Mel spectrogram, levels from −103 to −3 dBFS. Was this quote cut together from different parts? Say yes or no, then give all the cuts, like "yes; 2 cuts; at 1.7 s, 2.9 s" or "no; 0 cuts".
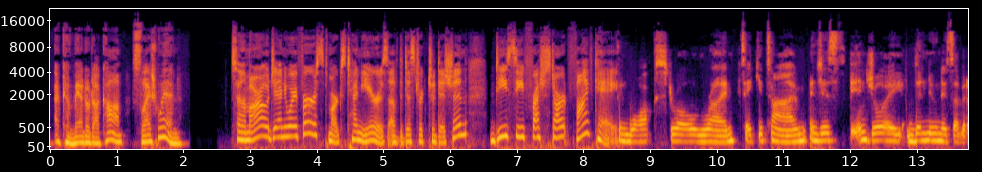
no; 0 cuts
